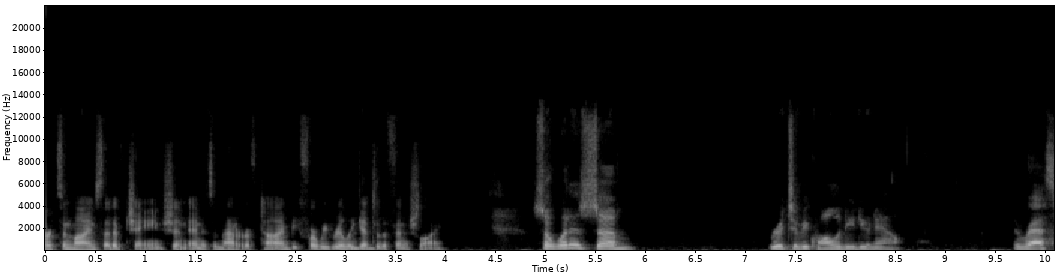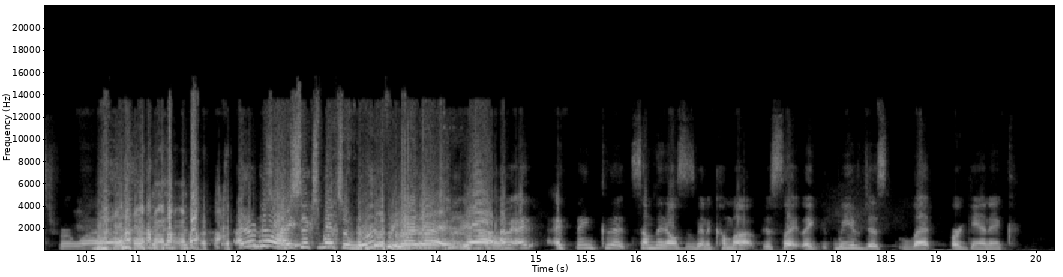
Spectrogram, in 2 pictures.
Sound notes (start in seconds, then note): 10.4 all laughing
